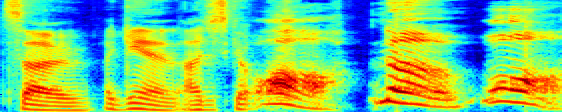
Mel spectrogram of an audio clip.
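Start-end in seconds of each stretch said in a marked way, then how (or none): 1.3-2.8 play-acted overwhelmed, can't-keep-up outcry, pitched up. Imitating himself watching three shows at once on three screens: overwhelmed self-impression. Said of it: "That's my impression of me watching all three shows".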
